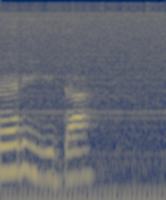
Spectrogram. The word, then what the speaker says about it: herida: Una herida, because the H is silent.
